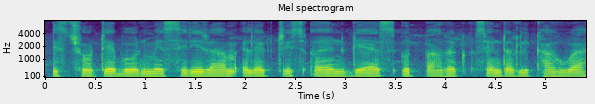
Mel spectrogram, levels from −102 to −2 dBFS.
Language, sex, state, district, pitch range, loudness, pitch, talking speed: Hindi, male, Jharkhand, Garhwa, 110-115 Hz, -14 LUFS, 110 Hz, 145 wpm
